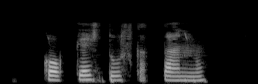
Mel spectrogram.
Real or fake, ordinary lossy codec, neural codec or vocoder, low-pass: real; MP3, 32 kbps; none; 7.2 kHz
